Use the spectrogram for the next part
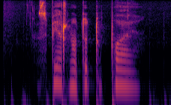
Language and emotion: Russian, neutral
